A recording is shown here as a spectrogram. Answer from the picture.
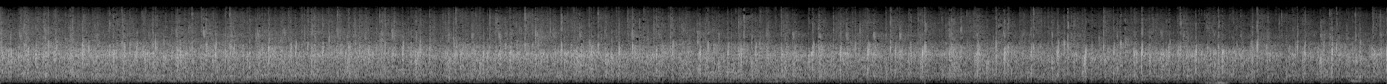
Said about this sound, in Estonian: Aplaus!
